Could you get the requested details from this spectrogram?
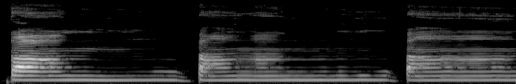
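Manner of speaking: deep ringing bong sounds; low, drawn-out bell tolling. Acted. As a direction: boom it out like a big church bell. Bell ringing under the nest.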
